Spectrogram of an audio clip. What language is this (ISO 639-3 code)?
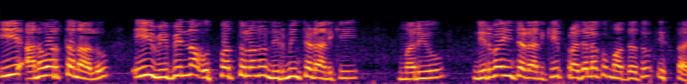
tel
